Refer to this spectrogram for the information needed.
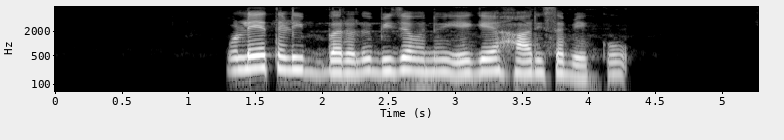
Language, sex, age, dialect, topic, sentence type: Kannada, female, 36-40, Coastal/Dakshin, agriculture, question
